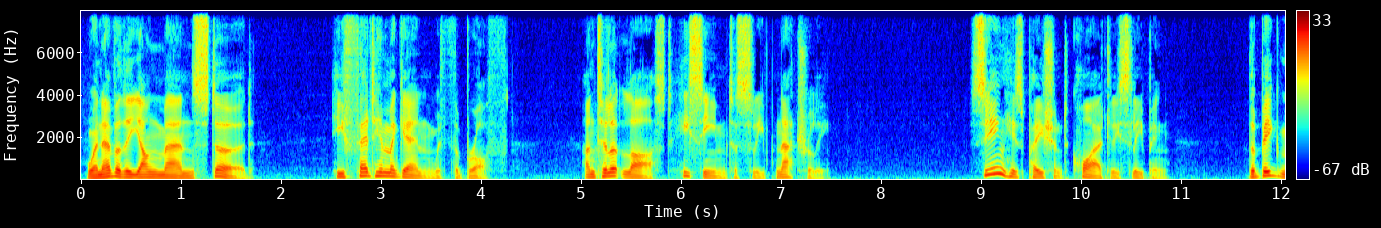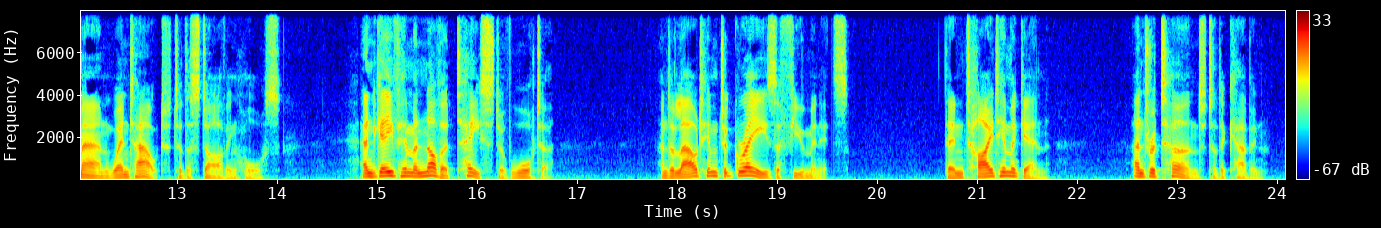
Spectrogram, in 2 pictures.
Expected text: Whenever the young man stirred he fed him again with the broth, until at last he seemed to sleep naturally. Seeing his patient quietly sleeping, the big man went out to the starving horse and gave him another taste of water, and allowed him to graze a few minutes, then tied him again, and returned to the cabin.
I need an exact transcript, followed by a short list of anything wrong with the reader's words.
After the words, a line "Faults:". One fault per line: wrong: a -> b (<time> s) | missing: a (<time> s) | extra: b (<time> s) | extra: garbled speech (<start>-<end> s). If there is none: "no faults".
Whenever the young man stirred he fed him again with the broth, until at last he seemed to sleep naturally. Seeing his patient quietly sleeping, the big man went out to the starving horse and gave him another taste of water, and allowed him to graze a few minutes, then tied him again, and returned to the cabin.
Faults:
no faults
